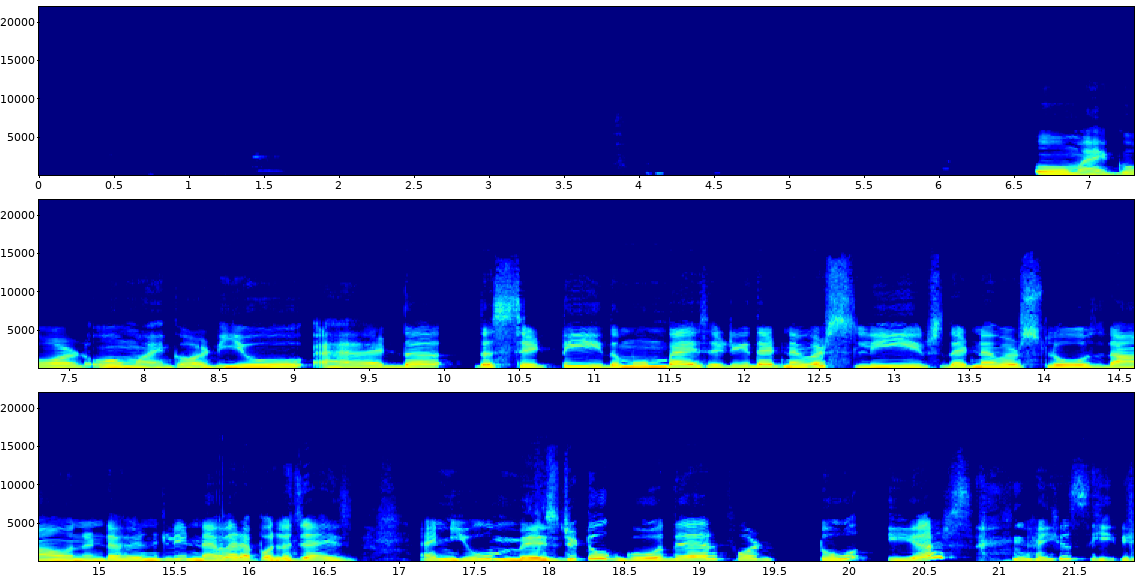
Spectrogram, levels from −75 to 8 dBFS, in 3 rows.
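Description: A speech clip with one fault: chunks out of order, from 15.78 to 15.82 s, right after "slows down and definitely". Over those 40 ms, two short pieces of audio play swapped. A 20 ms chunk arrived one chunk late and plays after the chunk that should follow it. Nothing is missing, but the order is wrong. The three hard joins where the pieces meet give a brief jumbled stutter.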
